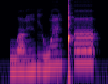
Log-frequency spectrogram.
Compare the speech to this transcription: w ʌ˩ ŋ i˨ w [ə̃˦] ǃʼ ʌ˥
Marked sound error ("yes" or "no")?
no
